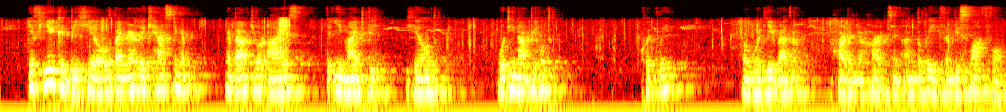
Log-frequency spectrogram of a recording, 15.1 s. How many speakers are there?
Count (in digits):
1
